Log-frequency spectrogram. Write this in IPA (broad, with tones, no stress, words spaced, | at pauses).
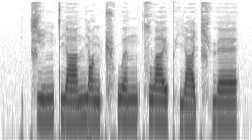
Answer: t͡ɕi˨˦ŋt̪jä˨˦n̪jɑ˧ŋ ʈ͡ʂʰwə˦nt͡swa˦ɪ̯ pʰjä˨˦t͡ɕʰɥɛ˦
